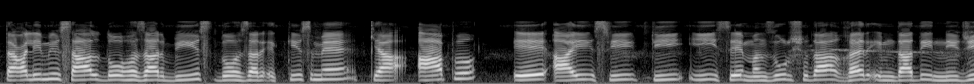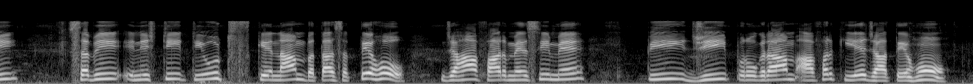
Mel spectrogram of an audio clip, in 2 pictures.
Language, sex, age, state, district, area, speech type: Urdu, male, 30-45, Bihar, Saharsa, urban, read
